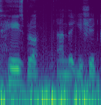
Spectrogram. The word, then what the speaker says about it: Happisburgh: looks like it said hop his bug but I've been told on firm authority that is haze bruh and that you should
